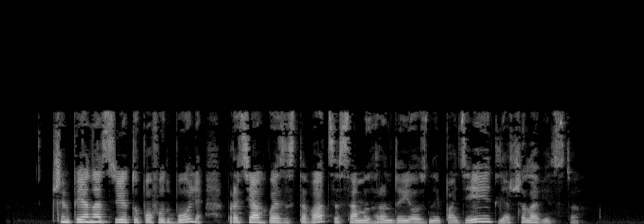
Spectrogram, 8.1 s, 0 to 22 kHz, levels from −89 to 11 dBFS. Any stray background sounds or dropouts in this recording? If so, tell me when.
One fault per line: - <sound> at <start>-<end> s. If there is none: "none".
none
